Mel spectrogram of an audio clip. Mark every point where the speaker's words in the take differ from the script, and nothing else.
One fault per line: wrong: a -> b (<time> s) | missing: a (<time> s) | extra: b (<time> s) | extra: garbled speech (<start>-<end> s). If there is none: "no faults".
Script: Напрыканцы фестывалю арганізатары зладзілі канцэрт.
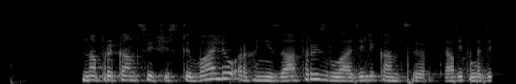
extra: garbled speech (4.4-4.9 s)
